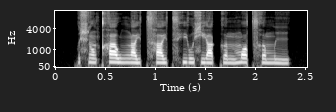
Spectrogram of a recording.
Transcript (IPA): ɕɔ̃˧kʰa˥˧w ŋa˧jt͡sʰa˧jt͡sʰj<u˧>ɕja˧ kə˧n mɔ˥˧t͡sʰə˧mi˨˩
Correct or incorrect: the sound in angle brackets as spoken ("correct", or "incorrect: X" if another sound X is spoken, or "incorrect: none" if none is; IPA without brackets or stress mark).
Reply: correct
